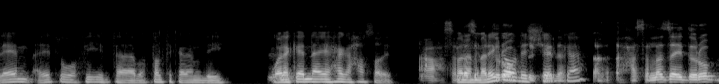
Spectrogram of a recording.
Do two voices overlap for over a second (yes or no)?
yes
